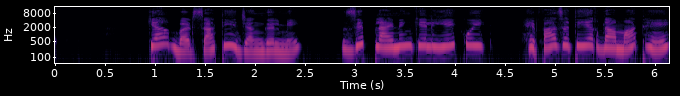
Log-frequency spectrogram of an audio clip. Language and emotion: Urdu, fearful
